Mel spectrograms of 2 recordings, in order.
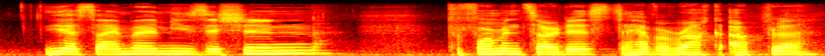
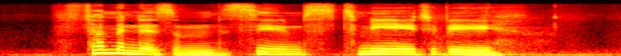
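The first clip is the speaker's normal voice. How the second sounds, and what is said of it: Put-on Shakespearean accent. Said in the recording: “Why are you speaking in a Shakespearean accent?”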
